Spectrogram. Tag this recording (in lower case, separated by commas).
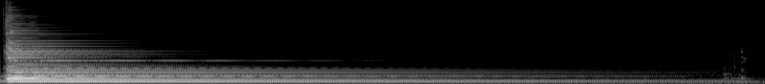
guitar, strum, plucked string instrument, music, acoustic guitar, musical instrument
